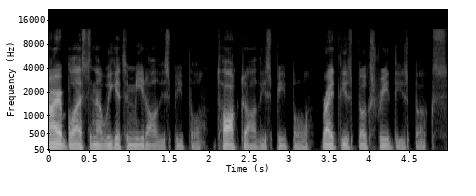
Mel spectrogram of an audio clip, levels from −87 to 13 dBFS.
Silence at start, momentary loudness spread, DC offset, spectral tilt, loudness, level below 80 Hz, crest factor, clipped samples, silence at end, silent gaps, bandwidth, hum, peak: 0 s; 14 LU; under 0.1%; -7.5 dB/octave; -27 LUFS; -52 dBFS; 22 dB; under 0.1%; 0 s; none; 12.5 kHz; none; -4 dBFS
